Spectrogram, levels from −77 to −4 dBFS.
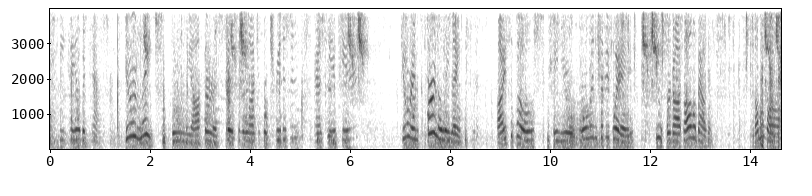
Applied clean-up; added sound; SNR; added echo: neural mask model RNNoise.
